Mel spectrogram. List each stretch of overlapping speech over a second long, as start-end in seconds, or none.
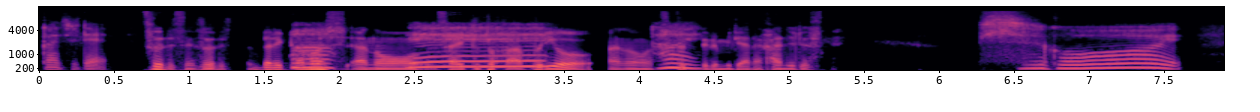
1.7-3.4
